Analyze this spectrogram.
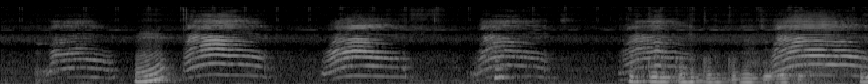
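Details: House cat calling insistently to get a door opened, a run of six loud, arched meows about every one to one and a half seconds, overlapped near the end by a woman talking in Hindi.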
